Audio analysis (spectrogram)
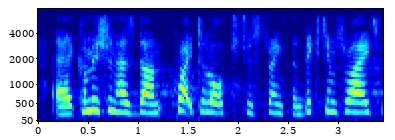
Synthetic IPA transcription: ʔkʰəmɪʃɨ̃nɨzdʌ̃nkʰw̥aɪɾəlɔtʰɨstɹ̥ɛ̃ŋk̚θə̃nvɪk̚tɨ̃mzɹaɪts

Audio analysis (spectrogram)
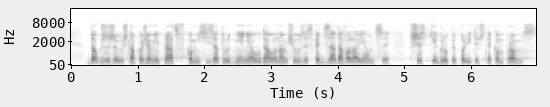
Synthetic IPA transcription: d̪ɔbʐɛʐɛjuʂnapɔʑɔmʲɛpɾat̪sfkɔmʲisʲjizat̪ɾud̪ɲeɲaud̪awɔnamɕɛuzɘskad͡ʑzad̪avalajɔnt̪sɛ | fʂɘst̪̚kʲɛɡɾupɘpɔlʲit̪ɘt͡ʂnɛkɔmpɾɔmʲis

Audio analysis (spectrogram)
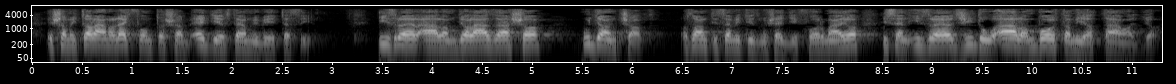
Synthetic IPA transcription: eːʃɒmit̪ɒlaːnɒlɛkfo̞nt̪o̞ʃɒbːɛɟːeːrt̪ɛlmyːveːt̪ɛsḭ | izrɒɛlaːlːɒmɟɒlaːzaːʃɒ | uɟɒnt͡ʃɒ̰k | ɒzɒnt̪isɛmit̪izmuʃɛɟːikfo̞rmaːjɒhisɛnizrɒɛlʒid̪oːaːlːɒɱvo̞lt̪ɒmijɒt̪ːaːmɒɟːɒ̰

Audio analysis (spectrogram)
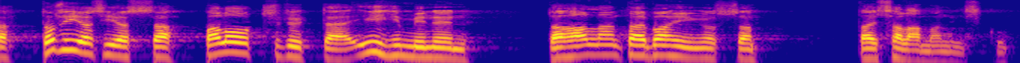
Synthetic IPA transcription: t̪osiɑsiɑsːɑpɑlot̪syt̪yt̪ːæːihminen | t̪ɑhɑlːɑːnt̪ɑiʋɑhiŋːosːɑ | t̪ɑissɑlɑmɑnisku

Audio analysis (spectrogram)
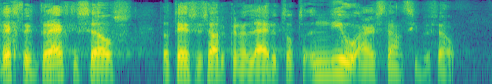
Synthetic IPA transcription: rɛχtəɹdrɛjχdəzɛlˠfs | d̥ɑtd̥ejzəzʌwdəkɵnənlɛjdəntɔtənːiwa̰ːɹɛstaːtsibəvɛ̰lˠ

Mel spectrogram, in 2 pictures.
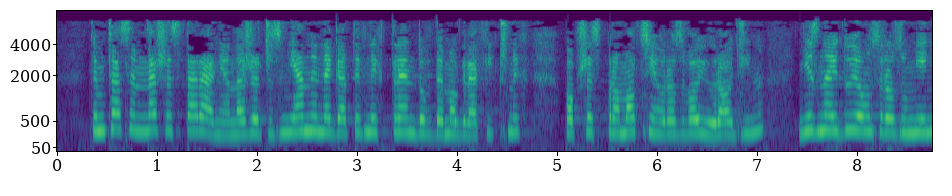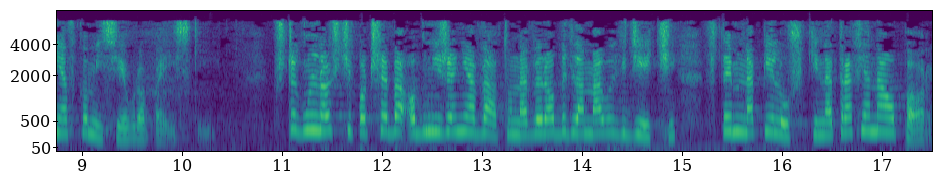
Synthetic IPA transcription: t̪ɘmt͡ʂasɛmnaʂɛst̪aɾaɲanaʐɛd͡ʐzmʲjanɘnɛɡat̪ɘvnɘxt̪ɾɛnd̪uvd̪ɛmɔɡɾafʲit͡ʂnɘxpɔpʂɛspɾɔmɔt̪sʲjɛɾɔzvɔjuɾɔd͡ʑin | ɲɛznajd̪ujɔ̃w̃zɾɔzumʲjeɲafkɔmʲisʲjiɛwɾɔpɛ̰jskʲḛj | fʂt͡ʂɛɡulnɔɕt͡ɕipɔtʂɛbaʔɔbɲiʐɛɲavat̪unavɘɾɔbɘd̪lamawɘɣd͡ʑet͡ɕift̪ɘmnapʲjɛluʂkʲinat̪ɾafʲjanaɔpɔɾɘ̰

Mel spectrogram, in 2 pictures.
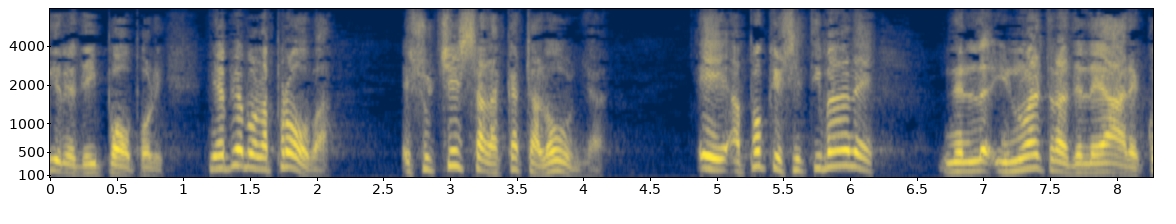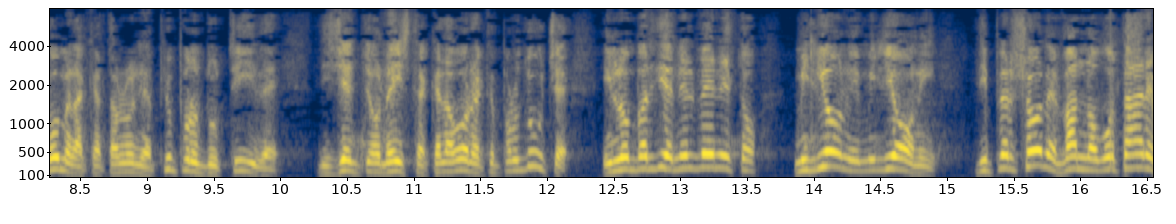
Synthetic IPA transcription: iɾed̪ejpɔːpoli | neabjaːmolapɾɔːva̰ | ɛsːut͡ʃːɛsːalakat̪alɔɲːa̰ | eapːɔːkeset̪ːimaːne | nelinunalt̪ɾad̪elːeaːɾeːkomelakat̪alɔɲapjupːɾod̪ut̪ːiːve | d̪id͡ʒɛnt̪eonɛst̪akelavɔːɾakepːɾod̪uːt͡ʃe | inlombard̪iːaɛnelvɛːnet̪o | miljoːniɛmːiljoːni | d̪ipersɔːnevanːoavot̪aːɾe

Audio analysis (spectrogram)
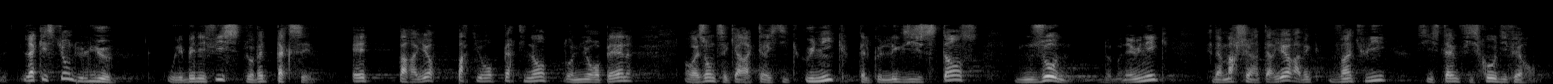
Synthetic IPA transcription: lakʲɛst̪jɔ̃d̪yljøulebenefisd̪wavɛt̪χət̪aksḛ | ɛpaʁajœʁpaʁt̪ikɛmɑ̃pɛʁt̪inɑ̃t̪d̪ɑ̃lynjɔ̃əʁɔpeɛnɑ̃ʁezɔ̃d̪əsekaʁak̚t̪eʁist̪ikynikt̪ɛlkəlɛɡzist̪ɑ̃s | d̪ynzond̪əmɔnɛynik | ed̪ɛ̃maʁʃeɛ̃t̪eʁjœʁavɛkvɛ̃t̪ɥi | sist̪ɛmfiskod̪ifeʁɑ̰̃

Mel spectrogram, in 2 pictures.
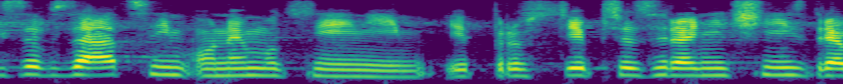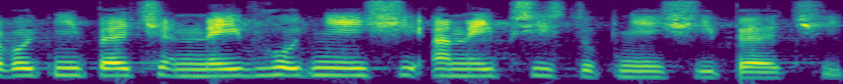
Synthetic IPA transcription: zɛvzaːt͡sniːmʔo̞nɛmo̞t͡sɲɛɲiːmjɛpɾo̞scɛpr̥ɛzɦɾaɲɪt͡ʃɲiːzd̪ɾavo̞t̪ɲiːpɛːt͡ʃɛnɛjvɦo̞dɲɛjʃiːʔanɛjpr̝̥iːst̪upɲɛjʃiːpɛːt͡ʃḭ

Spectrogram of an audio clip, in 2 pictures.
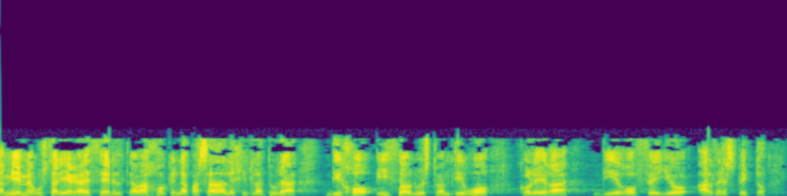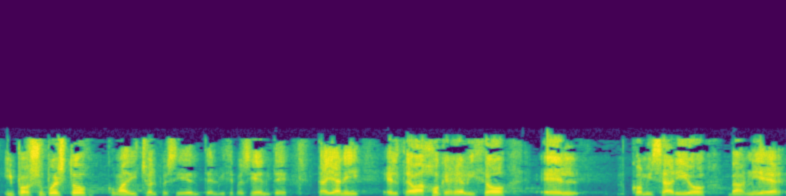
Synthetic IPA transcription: t̪ambje̞mme̞ɣ̞ust̪aɾiaɣɾaðe̞θe̞ɾe̞lt̪ɾaβaxo̞ke̞nlapasaðale̞xizlat̪uɾaðixoiθo̞nwe̞st̪ɾoant̪iɣ̞wo̞ko̞le̞ɣ̞aðje̞ɣ̞o̞fe̞ʝo̞a̰lre̞spe̞k̚t̪o̞̰ | ipo̞ɾsupwe̞st̪o̞ko̞moaðit͡ʃo̞e̞lpɾe̞siðe̞nt̪elβiθe̞pɾe̞siðe̞nt̪e̞t̪ajani | elt̪ɾaβaxo̞ke̞re̞aliθo̞ | e̞l | ko̞misaɾjoβaɣnje̞ɾ

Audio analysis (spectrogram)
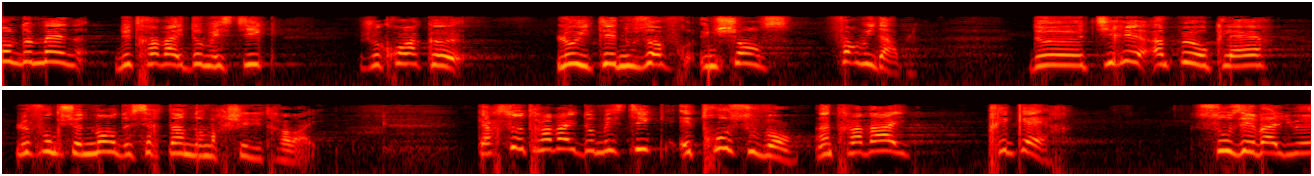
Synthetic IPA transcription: d̪ɑ̃ləd̪ɔmɛn | d̪yt̪χavajd̪ɔmɛst̪ik | ʒəkχwakə | lɔit̪enuzɔfχynʃɑ̃s | fɔʁmid̪abl | d̪ət̪iʁeɛ̃pøoklɛʁ | ləfɔ̃ksjɔnmɑ̃d̪əsɛʁt̪ɛ̃d̪ənomaʁʃed̪yt̪χava̰j | kaʁsət̪χavajd̪ɔmɛst̪ikɛt̪χosuvɑ̃ɛ̃t̪χavaj | pχekʲɛʁ | suzevalye

